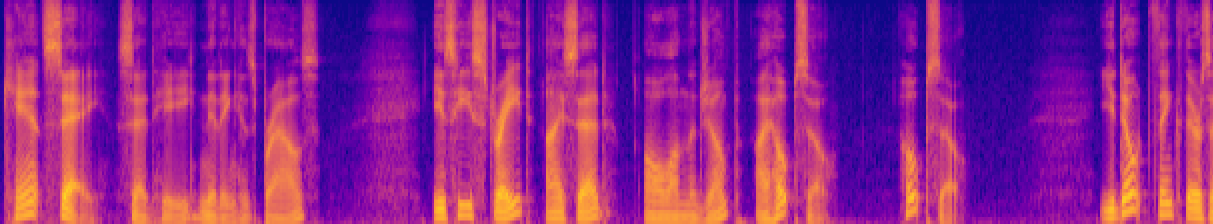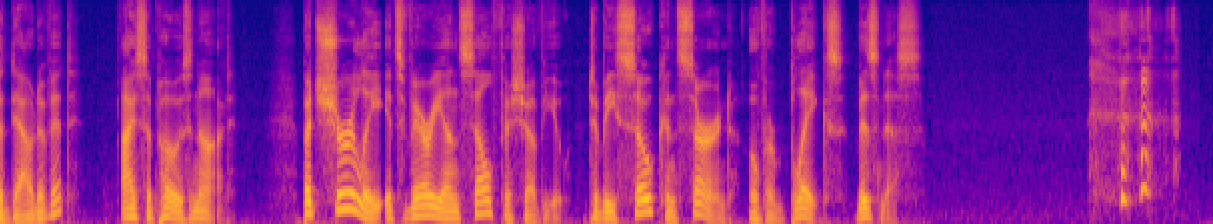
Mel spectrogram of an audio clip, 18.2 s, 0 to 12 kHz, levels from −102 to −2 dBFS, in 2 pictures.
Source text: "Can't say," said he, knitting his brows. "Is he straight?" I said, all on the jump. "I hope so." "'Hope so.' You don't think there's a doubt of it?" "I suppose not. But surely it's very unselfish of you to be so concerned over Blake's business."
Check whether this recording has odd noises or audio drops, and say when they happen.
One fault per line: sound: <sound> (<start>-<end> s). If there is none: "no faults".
sound: laugh (17.3-18.0 s)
